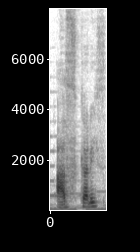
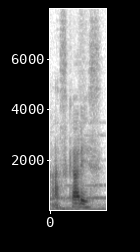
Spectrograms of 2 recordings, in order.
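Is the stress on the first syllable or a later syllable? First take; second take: first; later. First: The stress falls on the first syllable. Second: The stress falls on a later syllable. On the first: "le ponen acento en la A en, para pronunciarlo Ascaris" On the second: "no se debe poner acento, y la pronunciación correcta sería Ascaris"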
